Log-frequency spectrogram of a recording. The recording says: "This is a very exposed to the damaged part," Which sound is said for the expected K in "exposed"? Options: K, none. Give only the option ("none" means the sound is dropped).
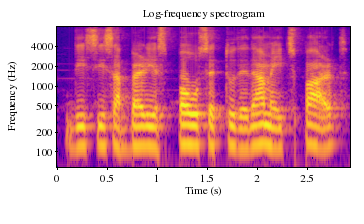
none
